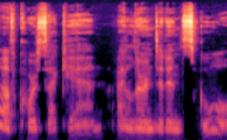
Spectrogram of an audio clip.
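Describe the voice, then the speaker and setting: This is a put-on character voice, raspy and soft-spoken, at a moderate pace. The sound is dry and close with no echo. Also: woman. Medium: read story. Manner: soft, weary.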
